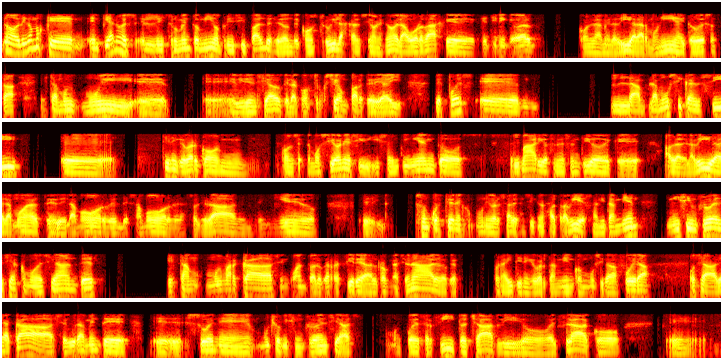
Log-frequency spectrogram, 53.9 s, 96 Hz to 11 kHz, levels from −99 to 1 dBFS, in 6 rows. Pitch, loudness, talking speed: 105 Hz, -17 LUFS, 160 wpm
